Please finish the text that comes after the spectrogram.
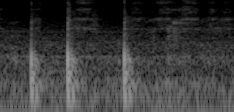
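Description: Three short, distinct scratchy strokes of writing on a board during a geometry lesson, close and evenly spaced, followed by quiet.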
